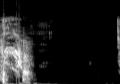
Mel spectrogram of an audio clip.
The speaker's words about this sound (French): Ah, vous avez remarqué, j'ai une petite toux, hein, j'ai attrapé un petit peu la crève, j'ai pris courant d'air, un coup d'air froid et chaud.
